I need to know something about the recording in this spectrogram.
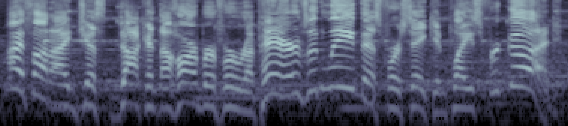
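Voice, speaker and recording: Quarrelsome cargo boss, very high and swooping, game score behind. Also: male voice, sing-song, normal speed, pushed and bright, exaggerated voice. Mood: grumbling. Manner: indignant, complaining, snappish. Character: quarrelsome male cargo-ship manager, abrasive and petty. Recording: game dialogue over music. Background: game music.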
